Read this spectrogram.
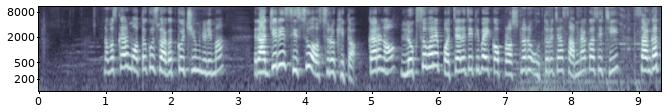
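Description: A young woman speaks clearly and steadily into a microphone, reading out.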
